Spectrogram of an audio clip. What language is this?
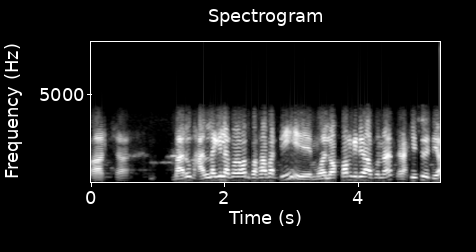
Assamese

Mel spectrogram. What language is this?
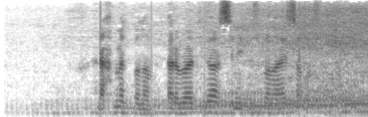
Uyghur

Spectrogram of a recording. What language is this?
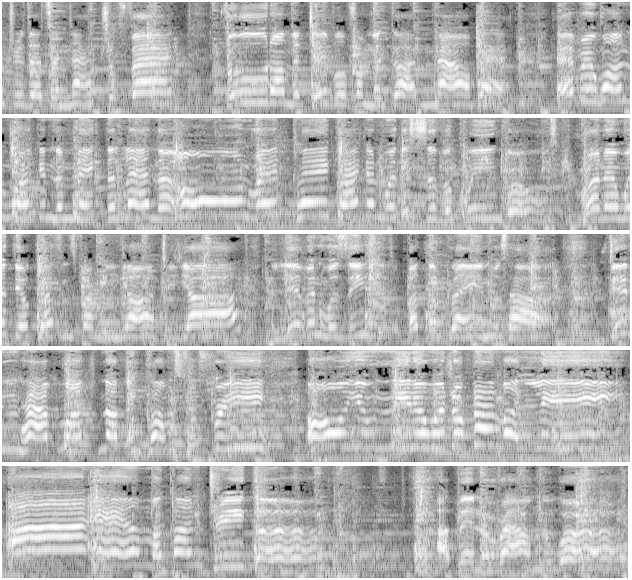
Hungarian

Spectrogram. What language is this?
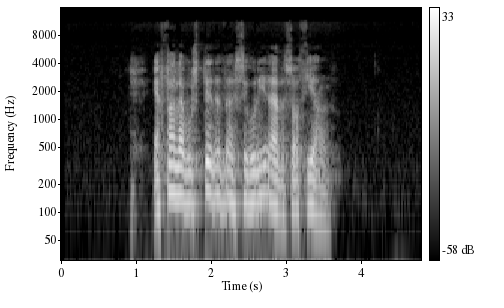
Galician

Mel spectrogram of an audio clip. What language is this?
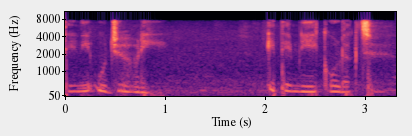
Gujarati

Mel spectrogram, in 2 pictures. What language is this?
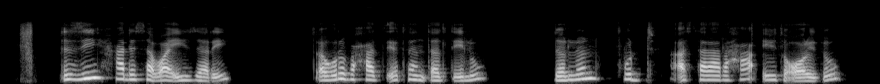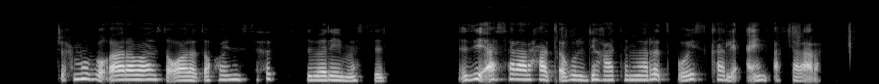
Tigrinya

